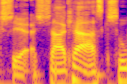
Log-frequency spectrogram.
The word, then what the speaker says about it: Shashakask: of your human letters, something like Shashakask with a very strong pronunciation of the sh and k sounds.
